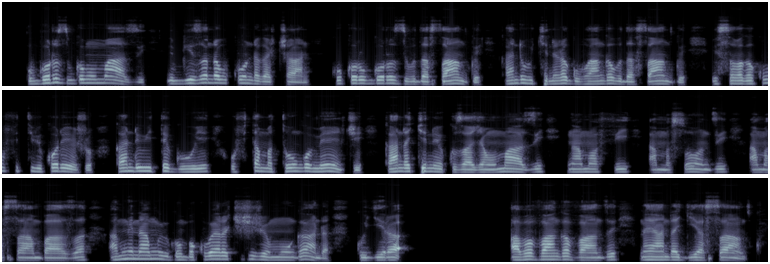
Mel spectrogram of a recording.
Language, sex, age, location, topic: Kinyarwanda, male, 18-24, Musanze, agriculture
